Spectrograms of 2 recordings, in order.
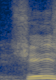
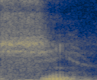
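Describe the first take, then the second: First: The word is shouted loudly. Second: The word is said quietly and softly. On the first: "100 pesos más por gritarle al juez" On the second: "Pues dígalo fuerte"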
